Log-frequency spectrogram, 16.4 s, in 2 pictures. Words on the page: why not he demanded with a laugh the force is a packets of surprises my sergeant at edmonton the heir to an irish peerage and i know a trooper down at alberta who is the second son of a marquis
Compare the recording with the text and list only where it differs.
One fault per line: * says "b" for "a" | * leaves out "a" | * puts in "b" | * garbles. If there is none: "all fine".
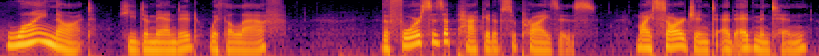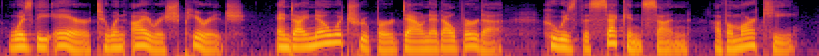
* says "packet" for "packets"
* puts in "was"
